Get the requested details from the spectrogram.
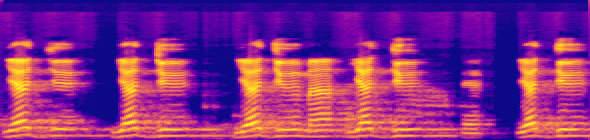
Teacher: kedua suaranya menyerupai dengan huruf Dal di sini contohnya yajmauna yajmaunaaj jadi ketika dia mengucapkan huruf Jim ujung lidahnya tersentuh di langit-langit sehingga menjadi huruf Dal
